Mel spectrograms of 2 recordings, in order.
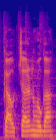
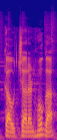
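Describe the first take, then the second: No difference in how they are said.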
